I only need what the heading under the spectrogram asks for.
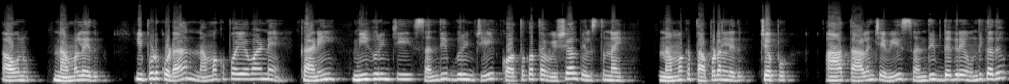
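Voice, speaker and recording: A woman's voice: medium pitch, fast, close to an everyday voice. A woman reading the lines of a stern, sarcastic male police inspector who talks in blunt commands. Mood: accusing.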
